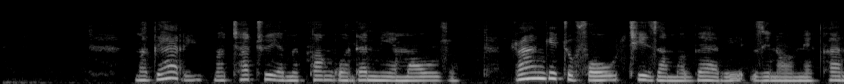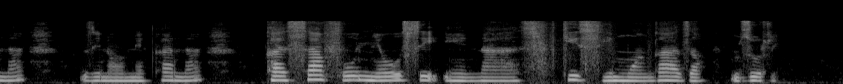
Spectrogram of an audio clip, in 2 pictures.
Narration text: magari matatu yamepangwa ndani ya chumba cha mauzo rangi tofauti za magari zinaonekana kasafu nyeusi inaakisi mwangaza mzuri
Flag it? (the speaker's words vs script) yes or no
yes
